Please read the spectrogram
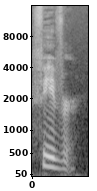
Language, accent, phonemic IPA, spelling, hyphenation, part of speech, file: English, US, /ˈfeɪ.vɚ/, favor, fa‧vor, noun / verb, En-us-favor.ogg
- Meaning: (noun) 1. A kind or helpful deed; an instance of voluntarily assisting (someone) 2. Goodwill; benevolent regard 3. A small gift; a party favor 4. Mildness or mitigation of punishment; lenity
